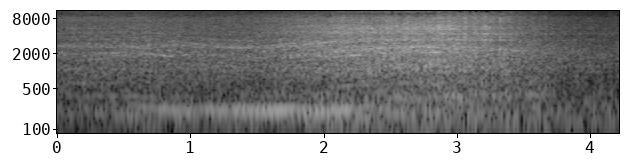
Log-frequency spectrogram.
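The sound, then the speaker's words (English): A car drives past on a street, its engine hum and tire noise swelling as it nears and fading as it moves away, with no voices. “Yeah, and as soon as our motorist overlords arrive, all of the people on the street right here are going to have to clear the way.”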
